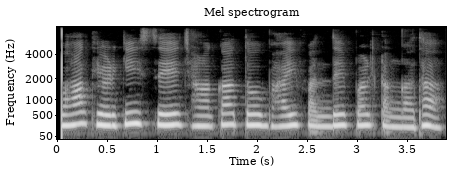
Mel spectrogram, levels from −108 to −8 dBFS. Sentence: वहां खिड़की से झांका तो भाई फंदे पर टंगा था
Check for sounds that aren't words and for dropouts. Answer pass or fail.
pass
